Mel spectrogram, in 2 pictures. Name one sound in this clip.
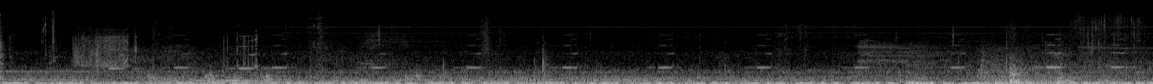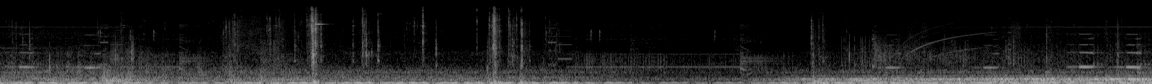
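A motion tracker beeps in a steady, repeating rhythm.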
